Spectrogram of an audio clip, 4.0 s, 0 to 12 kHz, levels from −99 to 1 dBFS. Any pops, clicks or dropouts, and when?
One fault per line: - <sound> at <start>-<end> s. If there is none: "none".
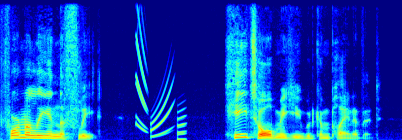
- chirp at 1.4-1.9 s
